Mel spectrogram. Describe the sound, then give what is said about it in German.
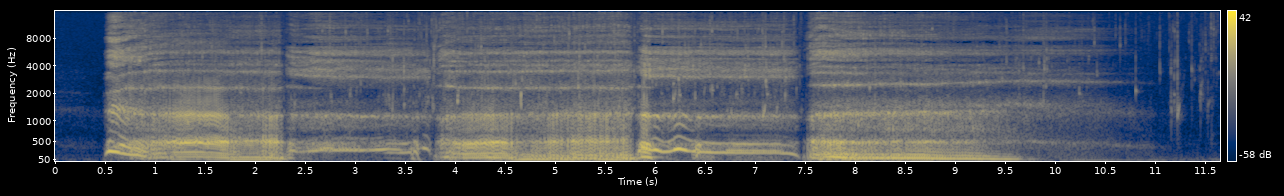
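A dying creature groans in several long, strained, wet-sounding bursts with gurgling undertones. The sound is loud, then weakens and fades away at the end. “das ist Worsch. Sterbende Worsch.”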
